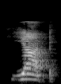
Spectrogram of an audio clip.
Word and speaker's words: yacht: Here CH is silent, so we have to pronounce this as yacht. Yacht. Okay, yacht. Yacht ennu parayirudhu, that is wrong. Yacht, because CH is silent there. Yacht.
